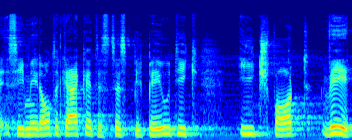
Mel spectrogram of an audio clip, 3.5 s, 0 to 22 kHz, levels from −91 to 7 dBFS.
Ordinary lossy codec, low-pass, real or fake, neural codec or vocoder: none; 14.4 kHz; real; none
